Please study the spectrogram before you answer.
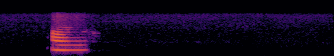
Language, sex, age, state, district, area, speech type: Dogri, female, 30-45, Jammu and Kashmir, Samba, rural, conversation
